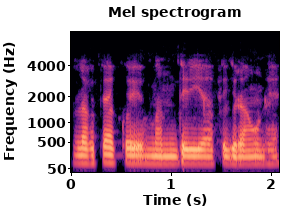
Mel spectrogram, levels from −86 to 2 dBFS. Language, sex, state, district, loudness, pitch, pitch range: Hindi, male, Jharkhand, Jamtara, -15 LUFS, 120 Hz, 115-125 Hz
